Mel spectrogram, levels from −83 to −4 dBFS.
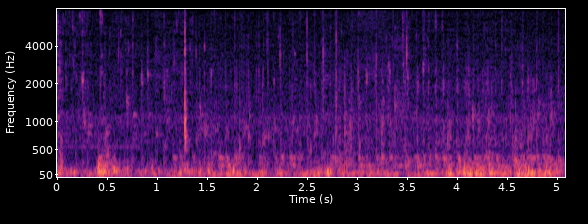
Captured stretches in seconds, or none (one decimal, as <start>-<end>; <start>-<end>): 0.0-3.7; 4.6-5.1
